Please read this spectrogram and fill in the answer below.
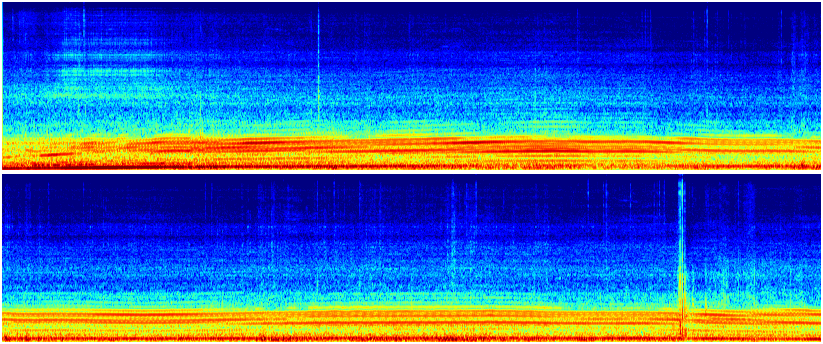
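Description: Car engine and road noise heard from inside a moving car. The engine's drone climbs in pitch over the first two seconds as the car accelerates, then rises and falls gently with speed over a steady low rumble.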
